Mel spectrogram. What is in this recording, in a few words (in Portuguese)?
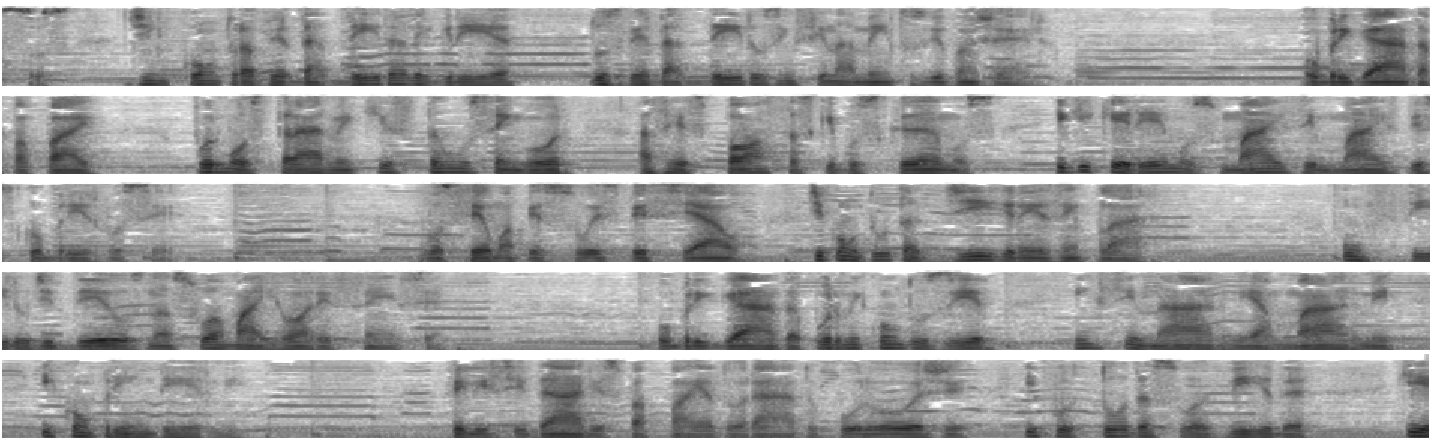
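Trilha homenagem ao pai, masculino; Telemensagens; Gospel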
